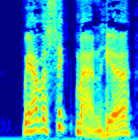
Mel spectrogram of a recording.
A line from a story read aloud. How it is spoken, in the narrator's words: he snapped to the astonished guards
